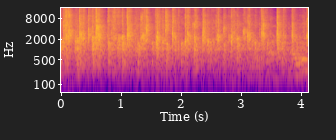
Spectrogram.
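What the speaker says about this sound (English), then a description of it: "Let's clap for these children." An audience at a free craft training hub claps for children, dense overlapping hand claps forming a lively, close, steady patter that stays strong throughout.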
